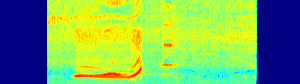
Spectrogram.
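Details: Ringneck parrot making a funny sound: one clear whistled note that wavers, dips, then sweeps sharply upward, followed by quiet background hiss.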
